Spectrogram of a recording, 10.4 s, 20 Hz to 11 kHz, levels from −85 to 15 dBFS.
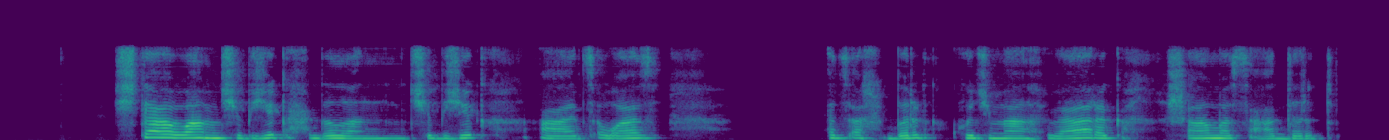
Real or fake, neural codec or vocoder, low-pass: fake; codec, 16 kHz, 4 kbps, FunCodec, trained on LibriTTS, 50 frames a second; 7.2 kHz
